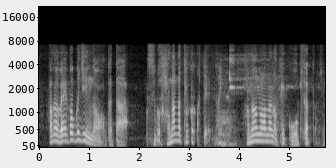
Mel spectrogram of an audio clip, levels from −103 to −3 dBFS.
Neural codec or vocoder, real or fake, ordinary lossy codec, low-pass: codec, 32 kHz, 1.9 kbps, SNAC; fake; none; 7.2 kHz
